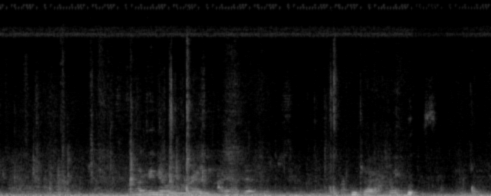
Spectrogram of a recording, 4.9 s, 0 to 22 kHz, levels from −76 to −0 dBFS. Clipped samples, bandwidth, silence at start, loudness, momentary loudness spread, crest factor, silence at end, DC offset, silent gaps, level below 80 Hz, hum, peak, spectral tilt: under 0.1%; over 20 kHz; 0 s; -33 LUFS; 7 LU; 18 dB; 0 s; under 0.1%; none; -38 dBFS; none; -14 dBFS; -6.5 dB/octave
